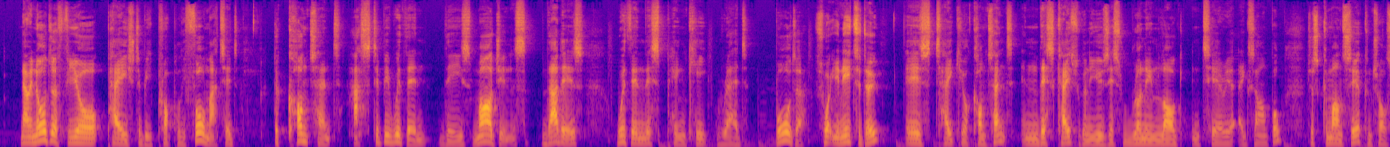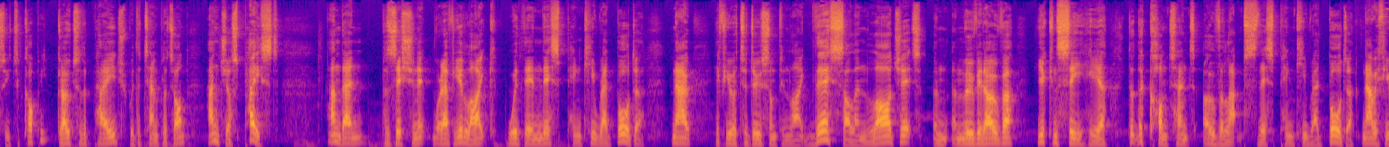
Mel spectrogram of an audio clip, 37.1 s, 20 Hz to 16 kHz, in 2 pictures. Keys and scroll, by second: 17.8 super+c, 21.4 super+v.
